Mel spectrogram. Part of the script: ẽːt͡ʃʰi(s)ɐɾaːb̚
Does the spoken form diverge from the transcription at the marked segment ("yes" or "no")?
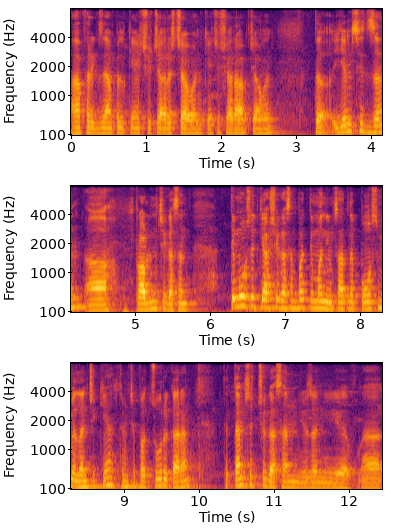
yes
